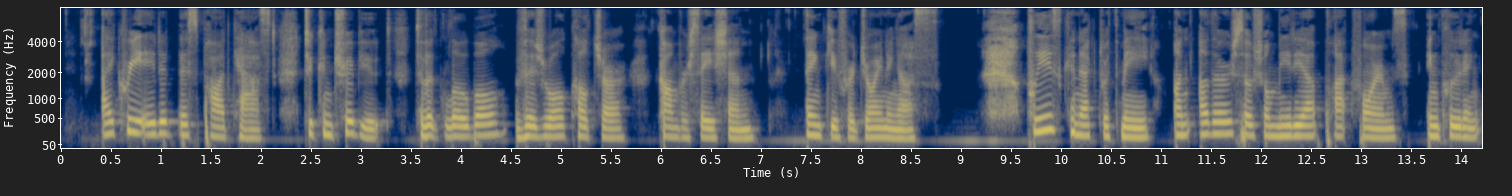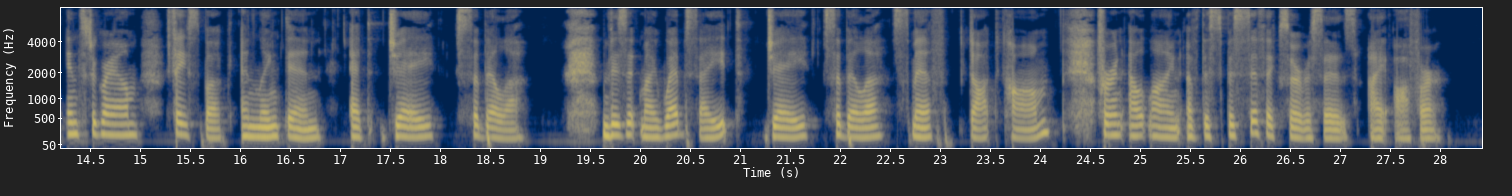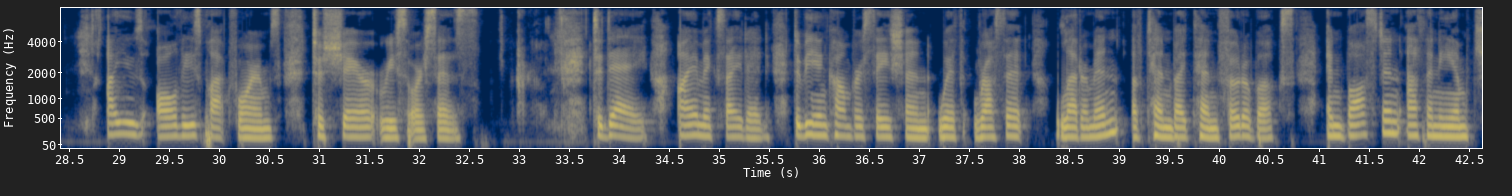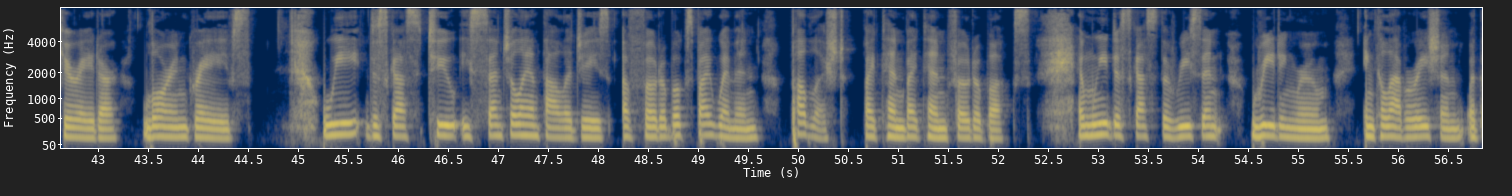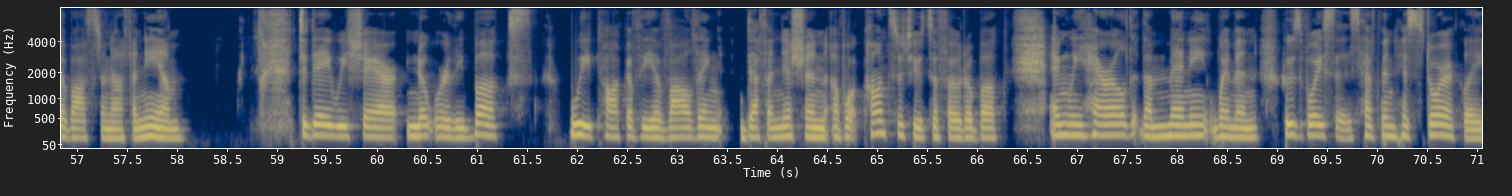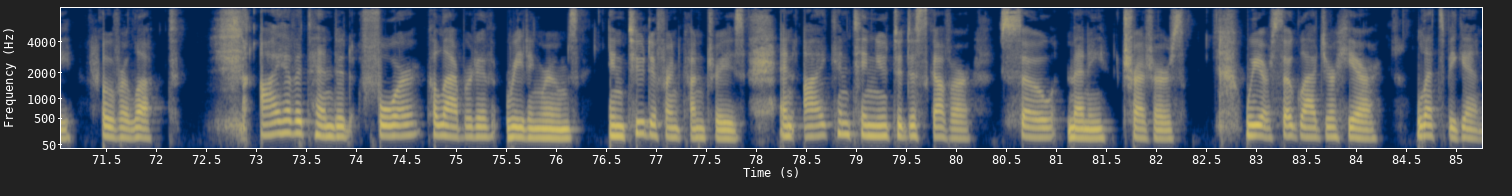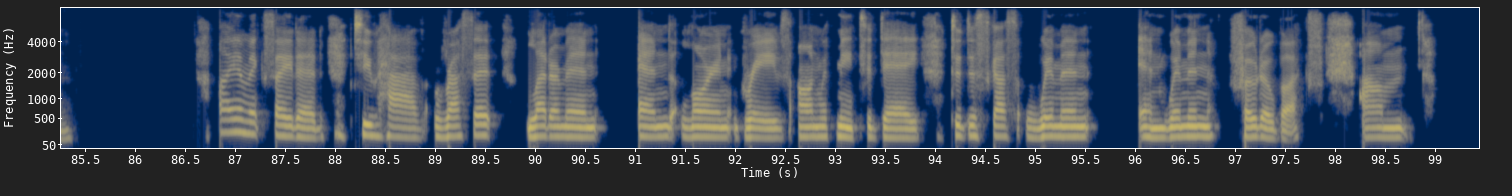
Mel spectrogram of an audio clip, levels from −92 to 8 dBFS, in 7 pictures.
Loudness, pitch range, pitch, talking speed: -17 LUFS, 155-180 Hz, 165 Hz, 110 wpm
